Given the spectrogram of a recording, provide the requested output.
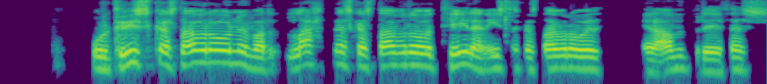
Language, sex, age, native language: Icelandic, male, 30-39, Icelandic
